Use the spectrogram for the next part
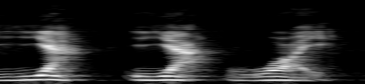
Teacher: And then we have palatal sounds like, for example, ya, y, that we have in English.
